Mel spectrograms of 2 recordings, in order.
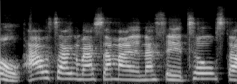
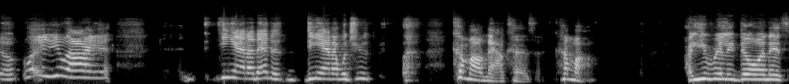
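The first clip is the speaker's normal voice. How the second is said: snooty, posh, uppity, high-class voice. Retelling a cousin's reaction to cussing: imitating an uppity high-class cousin. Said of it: "He's a little high class on that end".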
